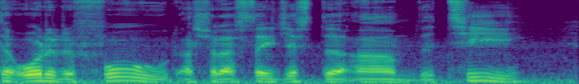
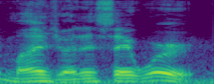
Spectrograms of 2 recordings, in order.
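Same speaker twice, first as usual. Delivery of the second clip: ordinary talk, nothing marked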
